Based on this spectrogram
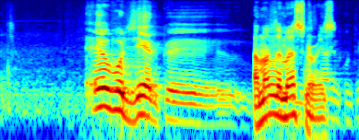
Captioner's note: non-english speech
